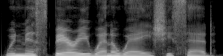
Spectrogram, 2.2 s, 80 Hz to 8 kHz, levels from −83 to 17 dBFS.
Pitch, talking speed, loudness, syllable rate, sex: 205 Hz, 190 wpm, -17 LUFS, 4.6 syllables/s, female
